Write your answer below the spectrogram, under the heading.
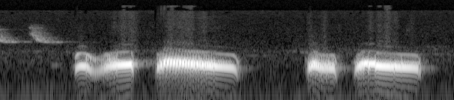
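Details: Spotted dove lure bird cooing to stimulate other doves to coo: two low hollow phrases, each a short wavering rising note followed by a longer steady coo that slides down, a faint high chirp at the start.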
